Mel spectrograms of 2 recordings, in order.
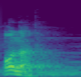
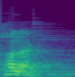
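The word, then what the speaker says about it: honour: এটার উচ্চারণটা হচ্ছে অনার, কিন্তু এইচের উচ্চারণ আমরা জানি হ দিয়ে হয়, তো আপনি এটাকে বলুন হনার। একবার বলুন হনার, তারপরে বলুন অনার।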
